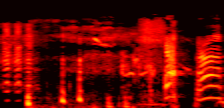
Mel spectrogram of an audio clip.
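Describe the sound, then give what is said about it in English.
Someone imitates a bleating goat: a few short, nasal bleats followed by a louder, longer wavering bleat at the end. “We could have a zombie goat.”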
